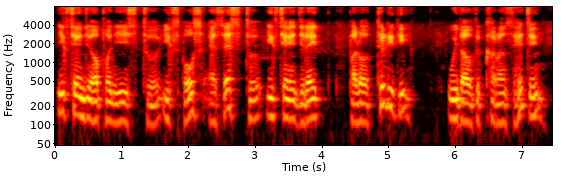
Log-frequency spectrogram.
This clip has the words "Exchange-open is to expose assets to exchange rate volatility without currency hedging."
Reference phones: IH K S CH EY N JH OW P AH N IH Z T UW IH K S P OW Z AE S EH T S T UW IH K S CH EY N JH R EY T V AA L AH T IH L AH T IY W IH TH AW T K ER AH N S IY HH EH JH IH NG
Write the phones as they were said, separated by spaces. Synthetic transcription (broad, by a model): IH K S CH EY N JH OW P AH N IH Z T UW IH K S P OW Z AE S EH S T UW IH K S CH EY N JH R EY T P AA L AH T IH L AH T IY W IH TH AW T K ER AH N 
